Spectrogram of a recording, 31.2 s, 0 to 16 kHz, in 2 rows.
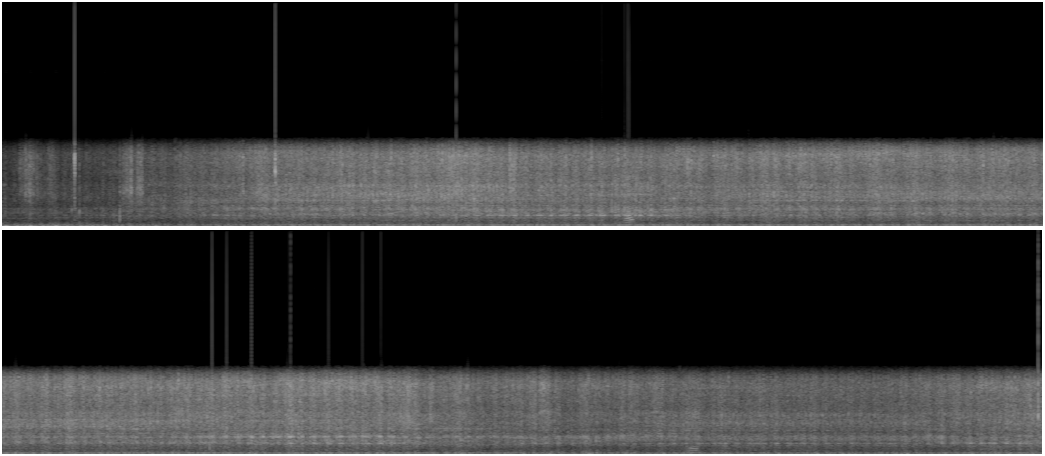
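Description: Carbureted Ford 302 V8 idling steadily while it warms up from a cold start, louder from a few seconds in.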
